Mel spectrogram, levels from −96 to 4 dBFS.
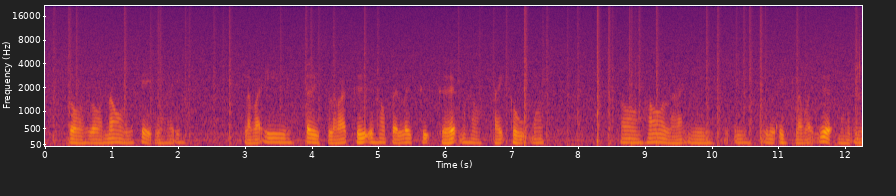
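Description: Nothing stood out on listening to this speech clip; the only background sound is the room's own noise, sitting about 10 dB below the speech.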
